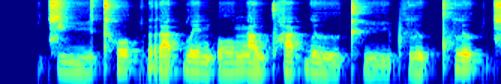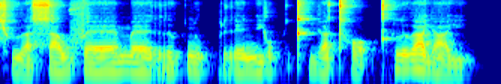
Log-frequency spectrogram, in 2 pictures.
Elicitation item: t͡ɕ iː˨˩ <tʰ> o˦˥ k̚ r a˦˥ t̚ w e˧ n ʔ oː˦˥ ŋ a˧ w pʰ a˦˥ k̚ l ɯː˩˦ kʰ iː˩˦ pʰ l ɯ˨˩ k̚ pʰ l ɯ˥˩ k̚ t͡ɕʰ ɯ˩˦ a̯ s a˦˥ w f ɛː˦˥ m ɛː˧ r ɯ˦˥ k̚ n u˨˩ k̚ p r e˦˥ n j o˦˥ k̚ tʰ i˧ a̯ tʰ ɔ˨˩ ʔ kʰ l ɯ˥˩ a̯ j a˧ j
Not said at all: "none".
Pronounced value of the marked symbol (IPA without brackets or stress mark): tʰ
